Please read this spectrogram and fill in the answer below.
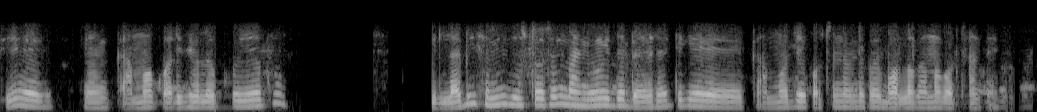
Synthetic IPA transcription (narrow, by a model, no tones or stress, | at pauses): t̪ʰie | kamɔkɔɾit̪ʰibalokueoku | kilːabisemid̪id̪usʈɔɔɾt͡ʃʰɔnibʱãŋɡimũid̪ɔbɛɾaʈikeka̰mɔd̪iekɔ̰ɾt͡ʃʰɔnt̪ɛkɔnikɔbʱɔlɔkamɔkɔɾt͡ʃʰɔnt̪e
